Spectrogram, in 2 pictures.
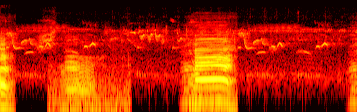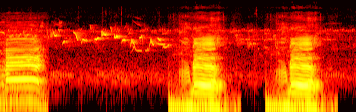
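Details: Dozens of cows being herded home from the fields to the pen in the afternoon; five deep, harmonic moos, some long and wavering, spaced a few seconds apart, with chirping birds in the background.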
